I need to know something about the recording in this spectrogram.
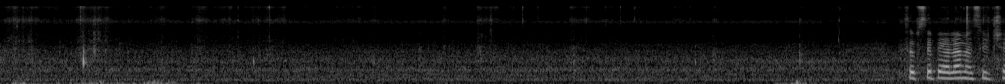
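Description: Paper slips rustle and crinkle as hands rummage through a box.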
